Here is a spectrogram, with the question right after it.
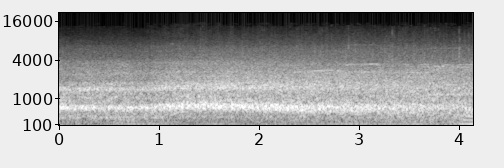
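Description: Cardiff fans cheer Craig Bellamy inside a stadium at a League Cup final against Liverpool, a broad, steady wash of crowd noise with scattered applause that holds at an even level throughout.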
